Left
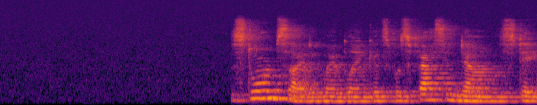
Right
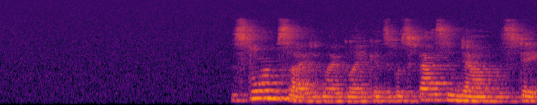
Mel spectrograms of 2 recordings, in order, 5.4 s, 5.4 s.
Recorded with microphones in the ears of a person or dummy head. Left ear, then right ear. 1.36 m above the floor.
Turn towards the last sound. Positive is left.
turn(degrees=70)  # may be behind; listen again after turning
